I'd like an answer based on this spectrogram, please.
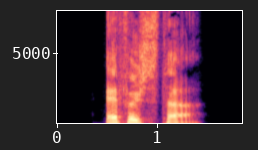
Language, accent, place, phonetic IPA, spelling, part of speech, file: German, Germany, Berlin, [ˈɛfɪʃstɐ], äffischster, adjective, De-äffischster.ogg
- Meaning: inflection of äffisch: 1. strong/mixed nominative masculine singular superlative degree 2. strong genitive/dative feminine singular superlative degree 3. strong genitive plural superlative degree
